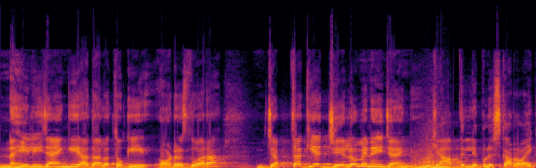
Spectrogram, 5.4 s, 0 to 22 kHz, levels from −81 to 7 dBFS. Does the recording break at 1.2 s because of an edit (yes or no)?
no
